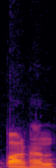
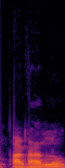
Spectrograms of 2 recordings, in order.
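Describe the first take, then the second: First: Said in the usual way. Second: পাঠানো said as "pathano" with a rounded last vowel; teacher's model of পাঠানো ending in "no"; added o ending. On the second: Shown as a demonstration. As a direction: finish পাঠানো on a clear o. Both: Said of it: "উকারের মতো হবে".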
